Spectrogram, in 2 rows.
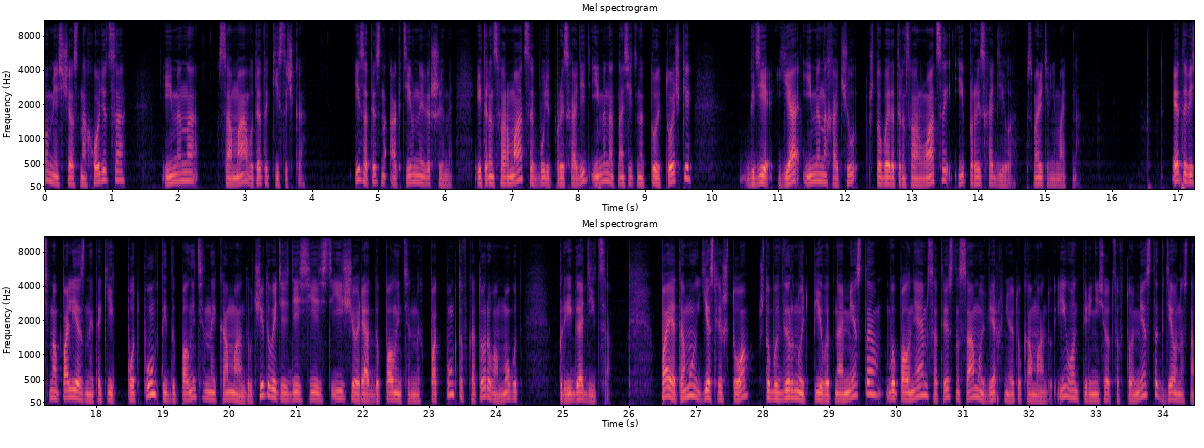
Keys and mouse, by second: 0.1 q, 1.6 q, 3.7 q, 5.5-7.3 drag, 7.7 ctrl+z, 8.4 ctrl+z, 11.3 q, 14.4-15.5 drag, 16.6 ctrl+z, 17.1 ctrl+z, 21.2 q, 33.7-34.4 drag.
